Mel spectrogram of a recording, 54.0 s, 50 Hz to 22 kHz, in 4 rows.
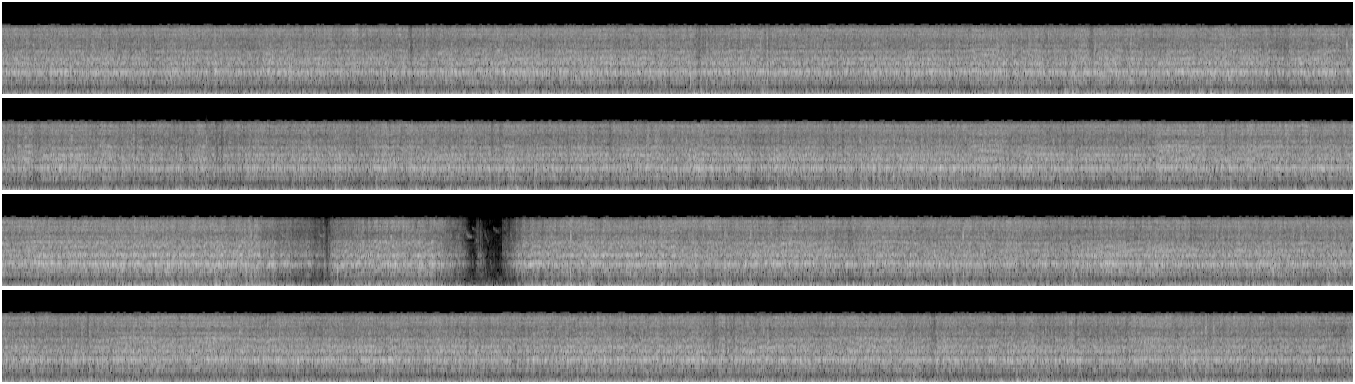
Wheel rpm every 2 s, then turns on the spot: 160, 160, 160, 160, 160, 160, 170, 160, 160, 160, 160, 160, 160, 160, 140, 80, 110, 160, 160, 160, 160, 160, 160, 160, 160, 160, 160.
none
